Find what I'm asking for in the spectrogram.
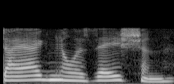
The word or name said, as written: diagonalization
